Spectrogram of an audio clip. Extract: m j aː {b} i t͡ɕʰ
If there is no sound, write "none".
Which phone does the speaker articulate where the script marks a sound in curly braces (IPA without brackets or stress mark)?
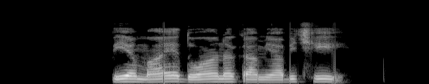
b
